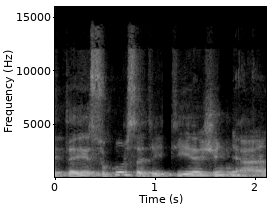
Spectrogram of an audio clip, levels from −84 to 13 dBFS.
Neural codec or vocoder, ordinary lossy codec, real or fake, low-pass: none; MP3, 96 kbps; real; 14.4 kHz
